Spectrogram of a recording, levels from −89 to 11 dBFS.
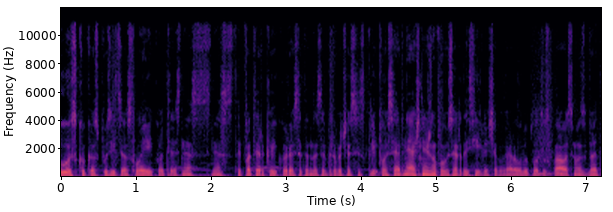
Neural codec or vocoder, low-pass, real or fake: vocoder, 24 kHz, 100 mel bands, Vocos; 10.8 kHz; fake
